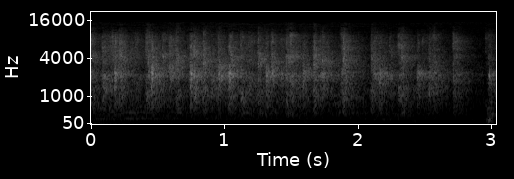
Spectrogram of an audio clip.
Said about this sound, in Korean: 박수를 좀 확실히 주십시오.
